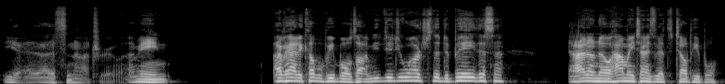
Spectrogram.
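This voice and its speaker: A man with a medium-pitched, slightly fast voice hosts a live online debate and call-in show. He rambles casually and bluntly, thinking aloud and sometimes reading viewer comments.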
